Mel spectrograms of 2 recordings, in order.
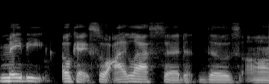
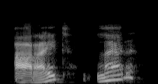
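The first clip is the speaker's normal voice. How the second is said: put-on Irish accent with sing-song, swooping tune; 5 semitones higher than usual. Speaker who has just switched into an Irish accent, Irish accent. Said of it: "I just switch Irish".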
